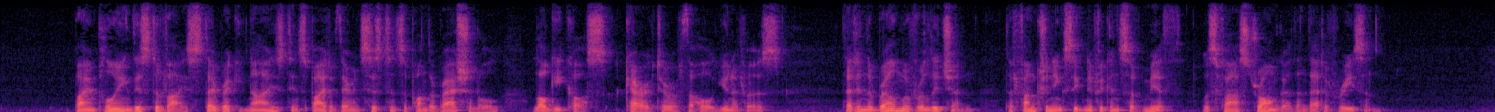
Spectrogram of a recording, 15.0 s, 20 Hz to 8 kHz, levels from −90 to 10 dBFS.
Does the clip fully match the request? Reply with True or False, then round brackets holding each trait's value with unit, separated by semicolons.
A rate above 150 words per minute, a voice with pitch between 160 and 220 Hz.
False (160 wpm; 100 Hz)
